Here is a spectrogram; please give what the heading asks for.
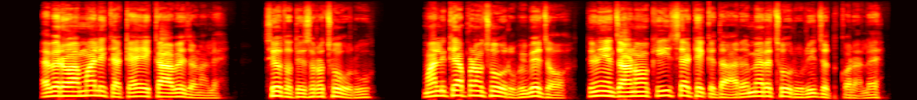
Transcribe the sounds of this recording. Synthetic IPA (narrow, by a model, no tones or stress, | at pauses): ɛːbɛɾɔamaːlɪkakɛeːkaːbʱeːd͡zɽ̃a̰lɛ̰ | seːut̪ɔt̪̬eːs̬ɾɔt͡sʰoːɾu | maːlɪkɛaːp̬ɽ̃ɔt͡sʰoːɾubʱibʱeːd͡zɔt̪ɪɽ̃iɛd͡zaːɽ̃ɔkisɛʈʰeːked̪aːɾmɛːɾɛt͡sʰoːɾuɾiɪd͡zːət̪kɔɾa̰lɛ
